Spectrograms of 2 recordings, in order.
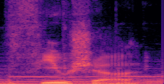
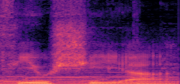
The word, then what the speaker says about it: fuchsia: It's pronounced fuchsia, not fuchsia, as it may look.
